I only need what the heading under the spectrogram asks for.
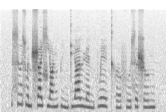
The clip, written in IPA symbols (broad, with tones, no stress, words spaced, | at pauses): sɹ̩˥swə˨n ʂä˥ɕjɑ˧˥ŋpi˨˩ŋt̪jä˥ lɥɛ˨˩nfwe˥˩ɪ̯ kʰɤ˧˥fu˧˥sɹ̩˧ ʂʊ˥ŋ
